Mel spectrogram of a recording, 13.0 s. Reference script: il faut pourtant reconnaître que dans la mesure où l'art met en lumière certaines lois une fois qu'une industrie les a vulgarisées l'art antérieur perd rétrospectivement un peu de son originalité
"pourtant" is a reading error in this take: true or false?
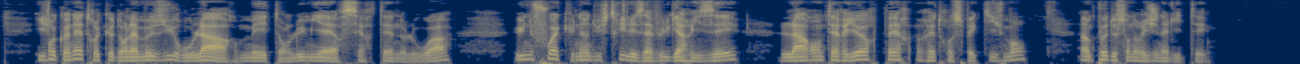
true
